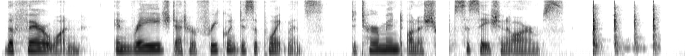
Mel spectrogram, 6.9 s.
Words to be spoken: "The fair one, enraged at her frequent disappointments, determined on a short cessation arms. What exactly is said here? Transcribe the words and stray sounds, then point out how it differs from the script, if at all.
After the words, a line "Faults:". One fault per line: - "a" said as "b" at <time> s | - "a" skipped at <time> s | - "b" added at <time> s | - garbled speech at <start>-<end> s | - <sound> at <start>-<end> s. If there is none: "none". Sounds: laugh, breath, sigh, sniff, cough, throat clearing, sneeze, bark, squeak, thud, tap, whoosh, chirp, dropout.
"The fair one, enraged at her frequent disappointments, determined on a short cessation arms.
Faults:
- dropout at 4.4-4.5 s
- tap at 5.9-6.6 s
